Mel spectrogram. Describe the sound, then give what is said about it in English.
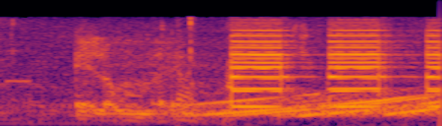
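An alarm going off with steady, buzzing harmonic beeps: two long tones and then the start of a third. They follow a stretch of fainter, sliding tones. “That's my alarm. I gotta go.”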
